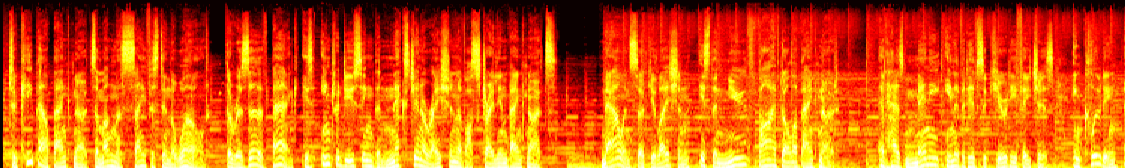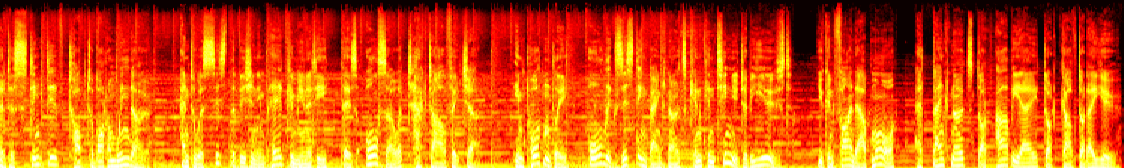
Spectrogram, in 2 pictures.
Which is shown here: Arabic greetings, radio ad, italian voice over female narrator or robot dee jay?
radio ad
